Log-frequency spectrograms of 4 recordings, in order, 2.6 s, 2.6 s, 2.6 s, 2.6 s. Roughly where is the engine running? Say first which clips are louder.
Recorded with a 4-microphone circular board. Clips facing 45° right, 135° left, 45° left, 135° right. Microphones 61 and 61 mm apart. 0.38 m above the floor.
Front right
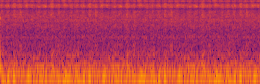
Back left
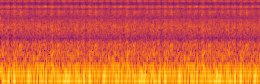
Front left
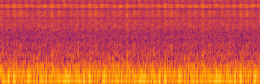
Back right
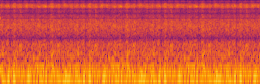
Back left 13 dB, back right 4 dB; behind.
